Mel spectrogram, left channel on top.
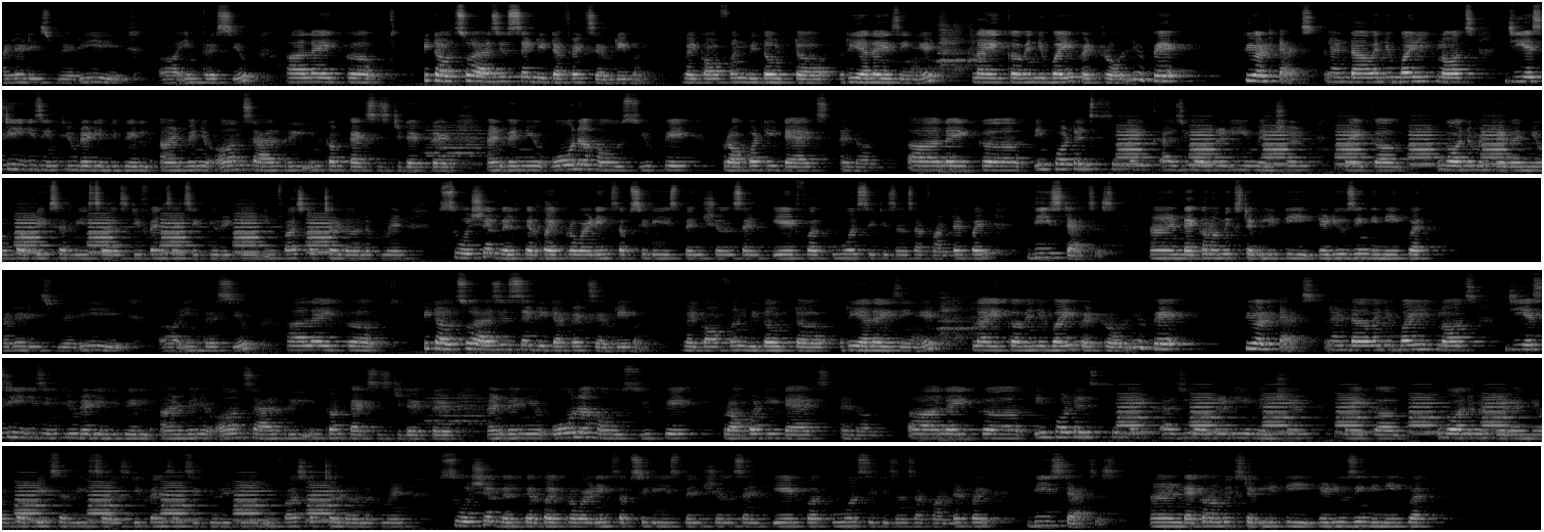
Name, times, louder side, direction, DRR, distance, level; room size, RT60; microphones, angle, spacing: voice 1, 0.0-3.7 4.2-6.4 6.8-11.7 12.4-22.3 22.6-24.1 24.5-28.5 28.8-29.4 29.7-41.9 42.3-45.0, left 3 dB, 40° left, 0 dB, 2.0 m, -34 dB
sound 1, 26.5-26.8 27.3-27.5 28.0-28.3 28.7-29.0 29.5-29.7 30.2-30.5 30.9-31.2 31.6-31.9 32.4-32.6 33.1-33.4 33.8-34.1, left 2 dB, 25° left, 2.2 m, -33 dB
19.0 x 9.1 x 2.3 m, 0.73 s
head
